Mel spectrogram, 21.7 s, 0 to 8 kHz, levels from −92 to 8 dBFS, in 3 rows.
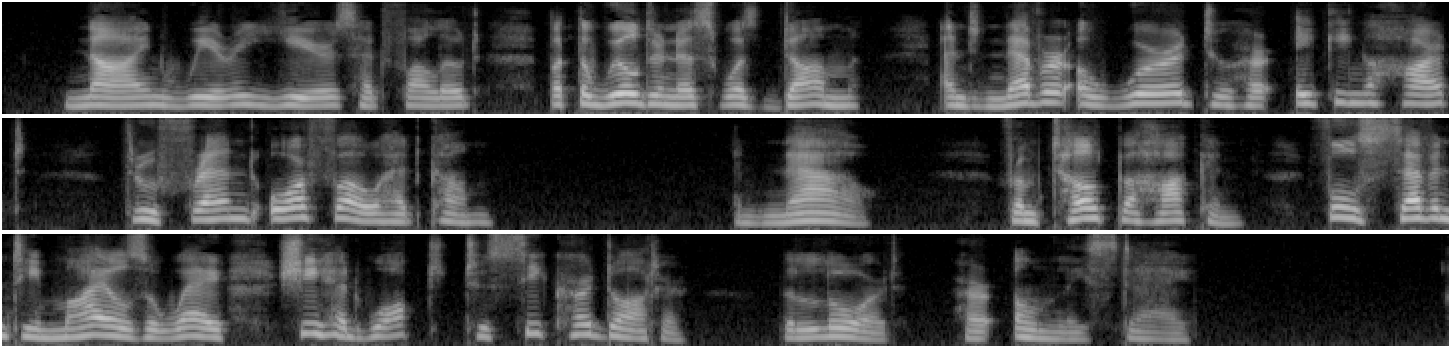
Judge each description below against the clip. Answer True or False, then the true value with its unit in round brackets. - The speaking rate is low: True (120 wpm)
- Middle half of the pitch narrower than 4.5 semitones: True (4.0 semitones)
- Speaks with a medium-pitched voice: True (175 Hz)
